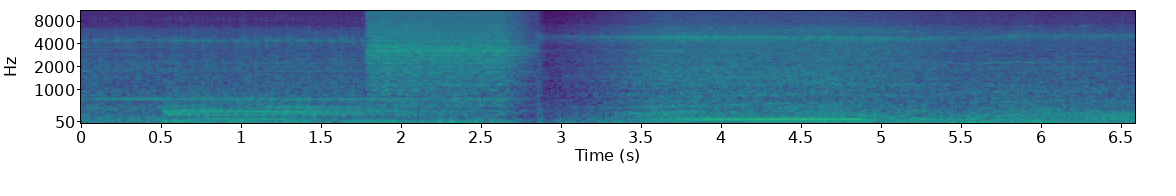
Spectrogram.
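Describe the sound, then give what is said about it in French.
A bus engine rumbles steadily, then a sharp burst of hissing air from the brakes releases before the low idling drone resumes. No one speaks. “De préférence en bus.”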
